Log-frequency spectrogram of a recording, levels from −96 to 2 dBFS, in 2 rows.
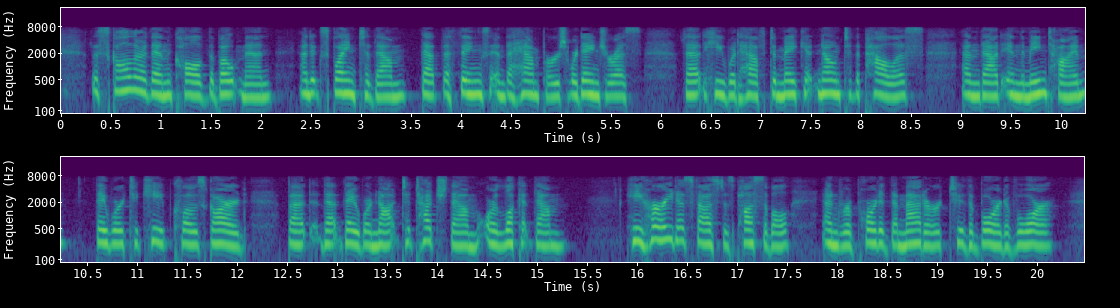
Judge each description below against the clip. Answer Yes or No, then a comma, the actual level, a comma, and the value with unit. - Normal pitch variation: No, narrow, 1.9 semitones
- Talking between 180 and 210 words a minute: Yes, average, 195 wpm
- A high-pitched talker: Yes, high, 225 Hz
